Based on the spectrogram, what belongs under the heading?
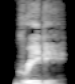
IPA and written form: grˈidi (greedy)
